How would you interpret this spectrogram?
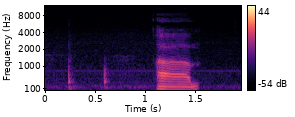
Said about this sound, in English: Knock wood, oh Christ, what have I said?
